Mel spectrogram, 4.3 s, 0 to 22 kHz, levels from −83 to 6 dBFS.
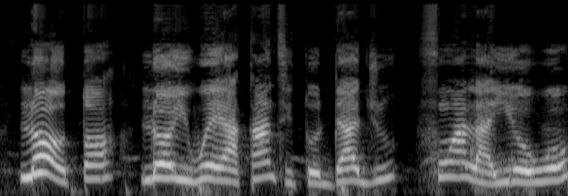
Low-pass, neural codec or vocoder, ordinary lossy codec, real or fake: none; vocoder, 48 kHz, 128 mel bands, Vocos; none; fake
